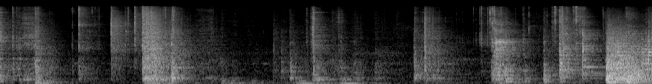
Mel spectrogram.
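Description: Flat pry bar working a strip of wooden window trim loose from the jamb: a run of knocks, creaks and short cracks as the nails give, with a louder, longer crack near the end as the strip comes away.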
